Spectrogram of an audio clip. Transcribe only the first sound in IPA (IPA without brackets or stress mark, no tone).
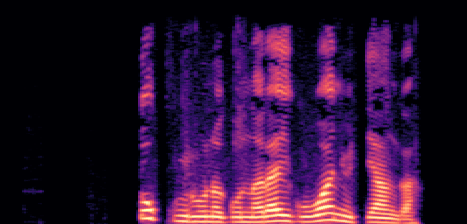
t̪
